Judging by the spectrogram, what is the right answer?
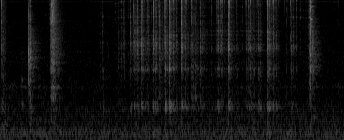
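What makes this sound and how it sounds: A utility knife blade cuts repeated grooves along the edge of a dry, solid salmon-orange vintage soap bar held in the hand, sending crisp flakes falling. The result is a series of short, dry, bright crunching snips with almost no low end, a few isolated cuts at first, then a denser run of scraping crunches, ending with scattered single cuts.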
